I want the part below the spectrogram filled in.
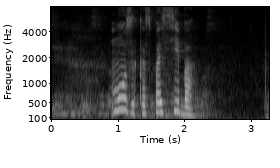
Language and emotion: Russian, neutral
